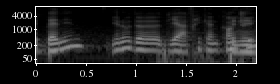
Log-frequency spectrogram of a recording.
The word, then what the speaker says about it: Benin: And after that, the guy is so sure that he wants to go to, how do you say, Benin? You know, the African country? Benin, yeah.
